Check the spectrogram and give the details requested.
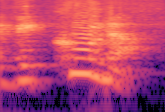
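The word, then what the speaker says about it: vicuña: their coat of arms, is something called a vicuna. Vicuna. V-I-C-U-N-A. Let me spell that for you.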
